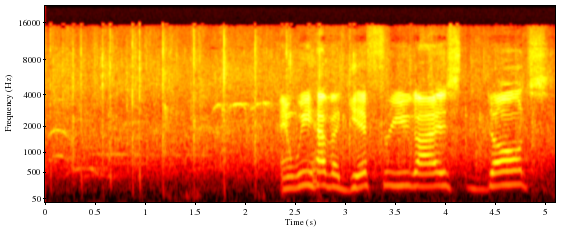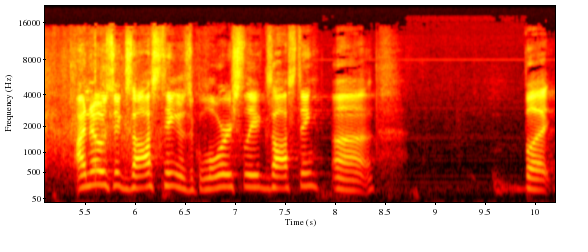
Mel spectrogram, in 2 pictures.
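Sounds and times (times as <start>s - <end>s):
audience applause: 0.0s - 6.0s
speech: 2.4s - 8.6s, 9.9s - 10.2s.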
